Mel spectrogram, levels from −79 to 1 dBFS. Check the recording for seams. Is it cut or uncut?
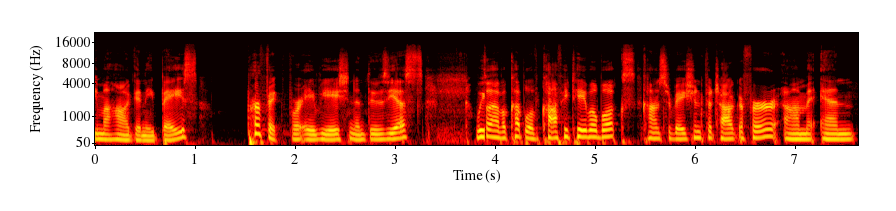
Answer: cut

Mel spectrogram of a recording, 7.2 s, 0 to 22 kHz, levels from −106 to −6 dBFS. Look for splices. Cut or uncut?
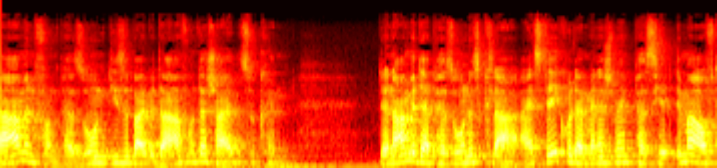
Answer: uncut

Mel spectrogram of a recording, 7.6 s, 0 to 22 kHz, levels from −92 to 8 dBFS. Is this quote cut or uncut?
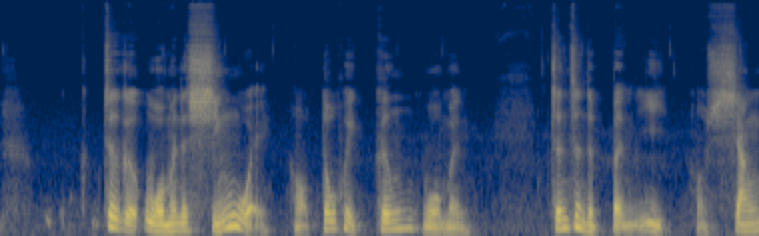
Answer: uncut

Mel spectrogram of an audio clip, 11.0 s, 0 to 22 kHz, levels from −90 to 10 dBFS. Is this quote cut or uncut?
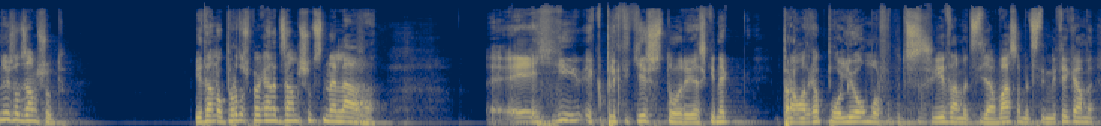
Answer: uncut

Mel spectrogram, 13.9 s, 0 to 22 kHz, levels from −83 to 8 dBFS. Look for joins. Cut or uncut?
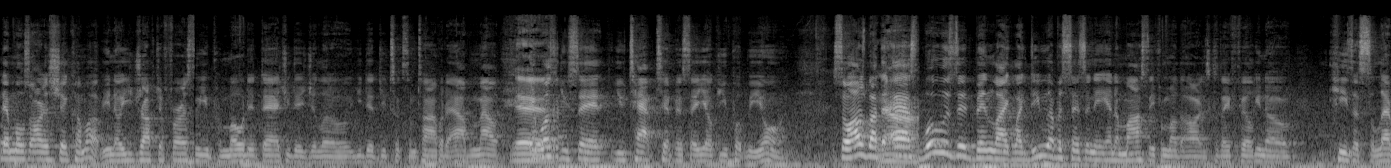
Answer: cut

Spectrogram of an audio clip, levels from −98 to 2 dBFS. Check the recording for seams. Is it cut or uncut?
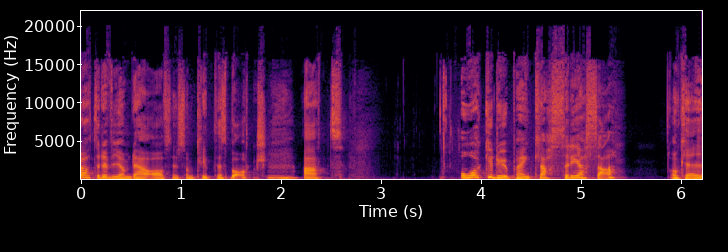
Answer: uncut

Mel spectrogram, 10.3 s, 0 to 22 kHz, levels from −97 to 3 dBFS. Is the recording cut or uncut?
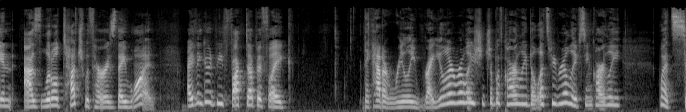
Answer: uncut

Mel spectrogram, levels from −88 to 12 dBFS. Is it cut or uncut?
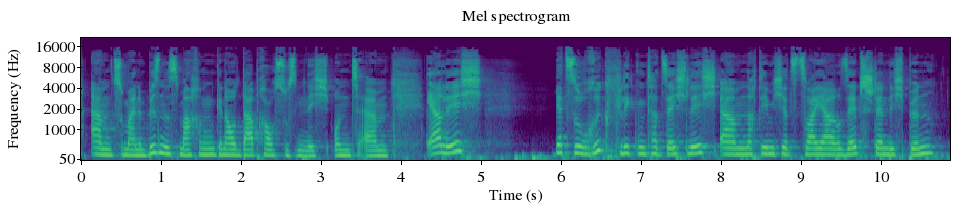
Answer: cut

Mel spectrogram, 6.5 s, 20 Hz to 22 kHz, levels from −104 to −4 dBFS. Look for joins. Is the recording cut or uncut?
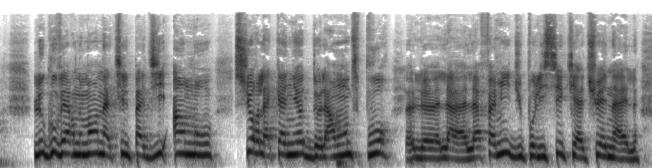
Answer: cut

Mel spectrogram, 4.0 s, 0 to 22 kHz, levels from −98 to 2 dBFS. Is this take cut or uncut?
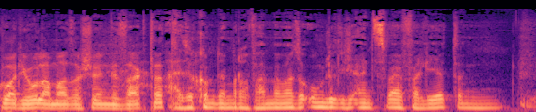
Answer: uncut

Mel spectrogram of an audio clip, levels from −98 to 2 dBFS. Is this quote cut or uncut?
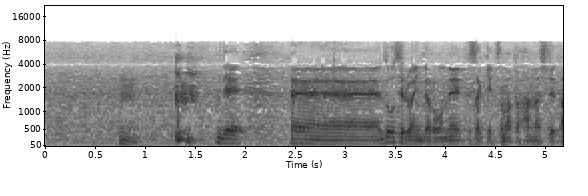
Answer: uncut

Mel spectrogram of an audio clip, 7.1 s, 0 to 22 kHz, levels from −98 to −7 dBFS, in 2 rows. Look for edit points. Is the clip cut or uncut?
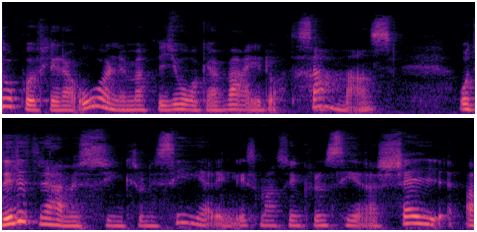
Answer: uncut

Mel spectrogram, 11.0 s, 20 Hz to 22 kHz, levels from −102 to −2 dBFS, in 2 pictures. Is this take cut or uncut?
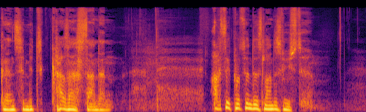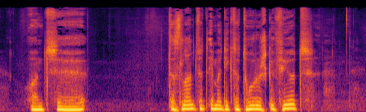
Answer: cut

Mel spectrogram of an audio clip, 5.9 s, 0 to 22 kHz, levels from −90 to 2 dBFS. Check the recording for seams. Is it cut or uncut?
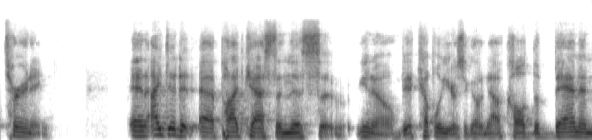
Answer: cut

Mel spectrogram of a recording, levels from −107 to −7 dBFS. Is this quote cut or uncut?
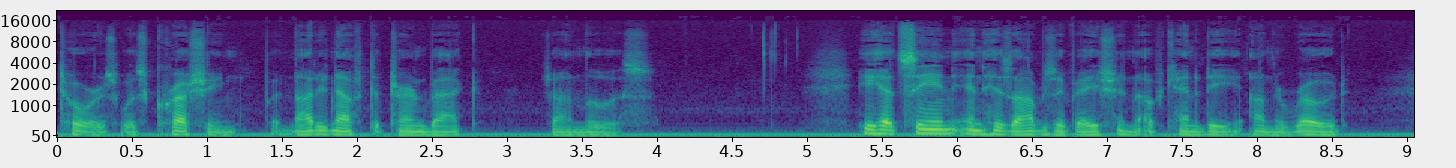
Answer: uncut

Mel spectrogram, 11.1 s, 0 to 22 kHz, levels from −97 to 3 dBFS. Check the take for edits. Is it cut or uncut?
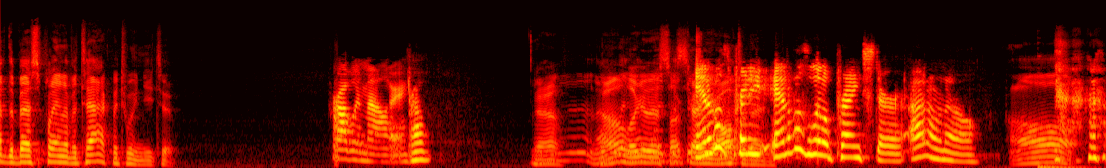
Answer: uncut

